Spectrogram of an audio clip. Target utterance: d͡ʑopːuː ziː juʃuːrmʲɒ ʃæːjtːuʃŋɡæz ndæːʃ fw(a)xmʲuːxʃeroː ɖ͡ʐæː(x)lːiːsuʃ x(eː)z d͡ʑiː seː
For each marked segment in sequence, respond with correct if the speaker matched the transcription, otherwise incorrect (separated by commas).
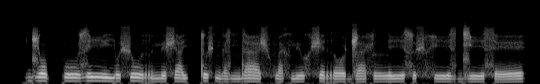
incorrect, correct, incorrect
